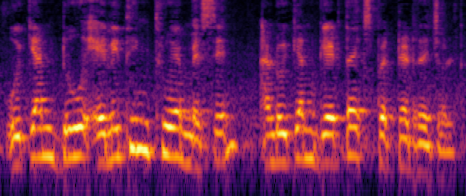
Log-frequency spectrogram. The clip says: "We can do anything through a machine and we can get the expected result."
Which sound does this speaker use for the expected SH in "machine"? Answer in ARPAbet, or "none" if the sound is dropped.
S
